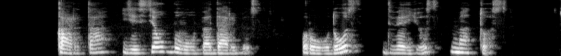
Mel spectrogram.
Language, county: Lithuanian, Marijampolė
